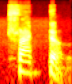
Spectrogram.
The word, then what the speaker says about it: tractor: Tractor, tractor. Two syllables now. How many syllables in tractor? Two syllables. Hmm? Two syllables. Two syllables, right? Two syllables, yes. And what takes the stress? First syllable.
